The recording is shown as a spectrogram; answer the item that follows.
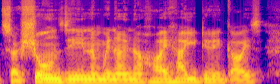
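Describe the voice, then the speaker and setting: A man speaks with a British accent at a medium pitch. His pace is moderate. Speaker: YouTube fitness coach. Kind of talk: live stream Q&A. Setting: hotel room on holiday. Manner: quieter than usual, voice kept down.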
